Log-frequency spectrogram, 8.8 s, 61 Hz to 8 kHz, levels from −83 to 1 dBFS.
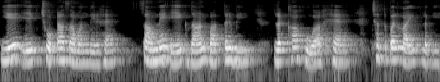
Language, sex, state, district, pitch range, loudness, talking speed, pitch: Hindi, female, Punjab, Pathankot, 195-230 Hz, -15 LUFS, 120 wpm, 210 Hz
